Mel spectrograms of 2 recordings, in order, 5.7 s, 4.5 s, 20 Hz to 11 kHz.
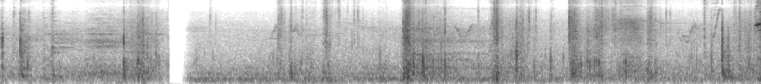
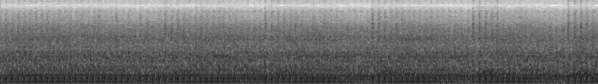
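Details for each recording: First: Troy-Bilt 21in self-propelled mower with a Honda engine, after repair: three carb cleanings failed, so the carburetor was replaced and a new spark plug and fresh stabilized gas added. After some handling it catches and settles into a steady, even, smooth run, like new. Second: Troy-Bilt 21in self-propelled mower with a Honda GCV160 engine that runs only with the choke taped on. The engine runs steadily, but its pitch dips and recovers now and then, hunting from a faulty carburetor.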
